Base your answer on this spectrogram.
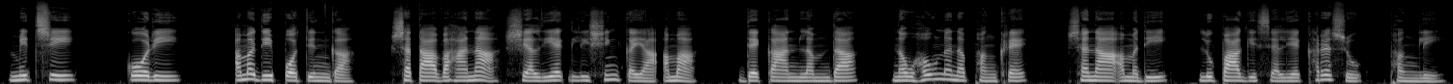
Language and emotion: Manipuri, neutral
